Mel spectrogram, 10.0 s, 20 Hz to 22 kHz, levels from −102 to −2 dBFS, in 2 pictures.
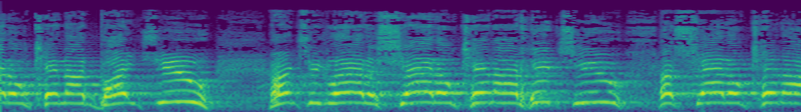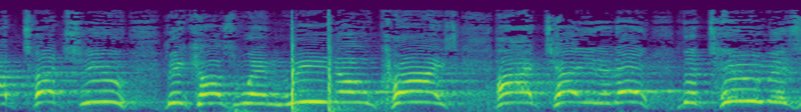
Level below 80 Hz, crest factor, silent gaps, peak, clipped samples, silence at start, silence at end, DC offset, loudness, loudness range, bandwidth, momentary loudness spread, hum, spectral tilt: -52 dBFS; 18 dB; none; 0 dBFS; under 0.1%; 0 s; 0 s; under 0.1%; -18 LUFS; 2 LU; 15 kHz; 6 LU; none; -4.5 dB/octave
